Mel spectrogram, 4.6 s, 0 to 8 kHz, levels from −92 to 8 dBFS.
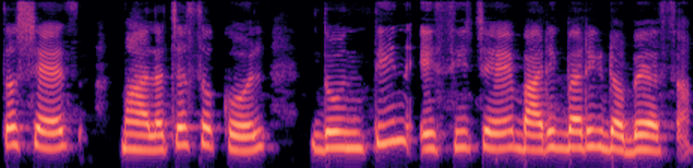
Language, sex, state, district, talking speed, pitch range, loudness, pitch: Konkani, female, Goa, North and South Goa, 130 wpm, 235-285 Hz, -15 LUFS, 255 Hz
